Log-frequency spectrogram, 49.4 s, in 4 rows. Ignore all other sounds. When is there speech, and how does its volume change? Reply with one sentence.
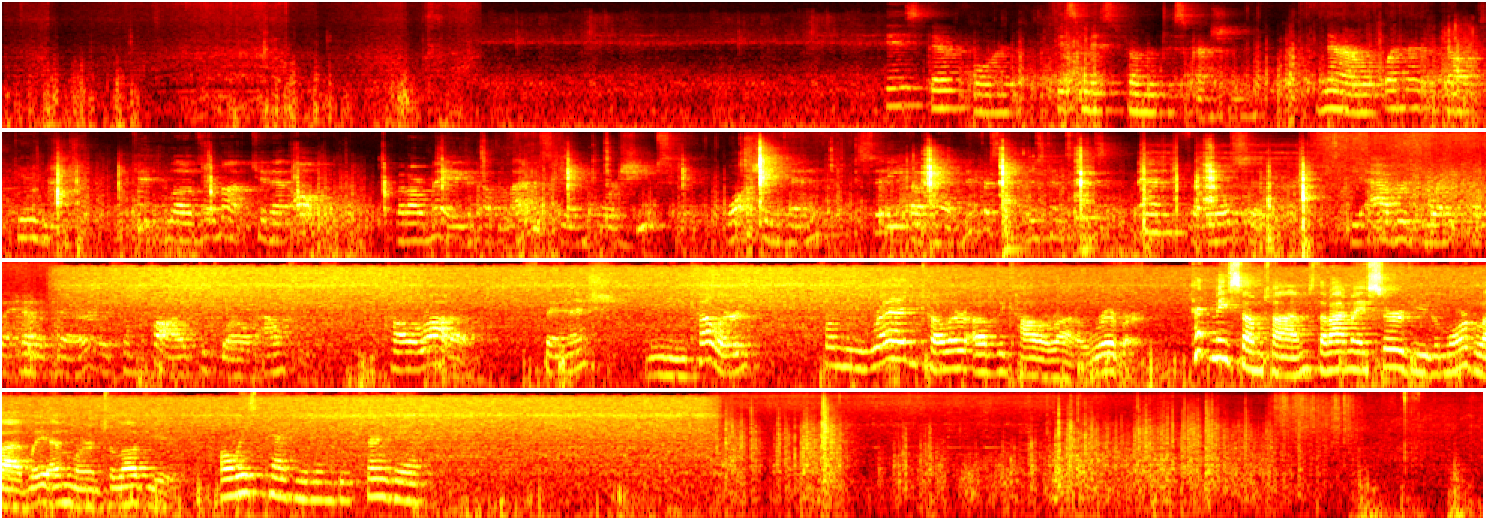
The speech can be heard from 7.3 to 40.6 s, getting louder.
